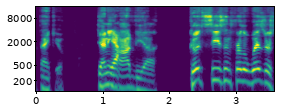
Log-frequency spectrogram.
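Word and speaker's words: Avdija: know you mentioned the Denny I I can't pronounce his last name Denny Ava or whatever uh from the Wizards he had a really good season for the Wizards by the way Avia thank you Denny Avia good season for the Wizards man I'm sorry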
